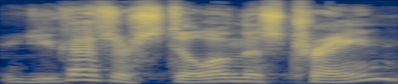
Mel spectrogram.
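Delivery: ordinary delivery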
